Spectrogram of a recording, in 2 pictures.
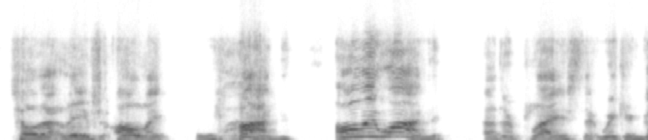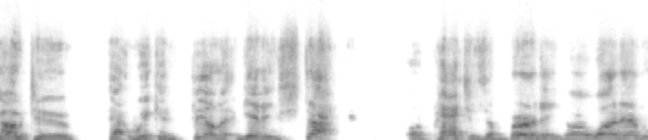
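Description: A man hosts a call-in show and gives callers rambling, folksy health advice. His voice is bright and a little husky, and it sits somewhat high for a man. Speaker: host answering callers.

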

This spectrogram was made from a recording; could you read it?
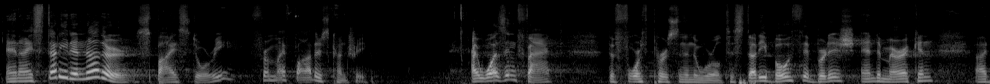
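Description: A middle-aged Canadian man preaching a sermon as pastor, chatty and joking, often asking the crowd questions. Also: medium pitch. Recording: hall reverb.

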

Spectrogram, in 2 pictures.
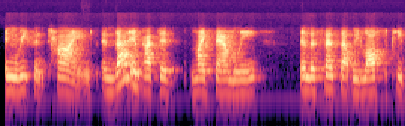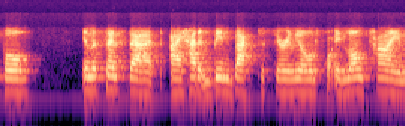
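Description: A woman who grew up in Nigeria, talking through her life story in an interview, thoughtful and measured, with frequent ums and restarts. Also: fairly low pitch. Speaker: inclusion and diversity consultant, guest. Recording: tinny echoey phone-like call audio.

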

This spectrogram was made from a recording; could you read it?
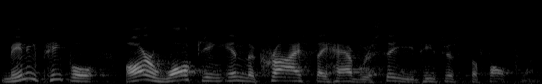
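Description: Male pastor, fairly high, bright and husky; animated sermon, calls on the congregation. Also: a little slow. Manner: swings between loud exclamations and quiet asides. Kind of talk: lively conversational sermon. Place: church service before a congregation.

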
